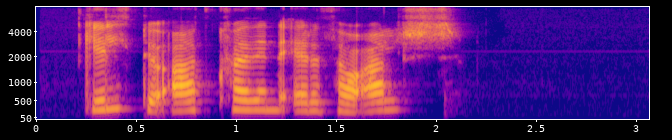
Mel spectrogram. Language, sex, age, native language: Icelandic, female, 30-39, Icelandic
